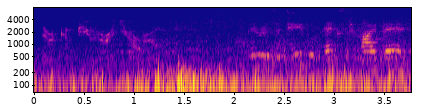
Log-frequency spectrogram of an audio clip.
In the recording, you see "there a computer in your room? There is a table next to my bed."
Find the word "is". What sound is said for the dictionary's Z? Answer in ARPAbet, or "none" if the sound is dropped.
Z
